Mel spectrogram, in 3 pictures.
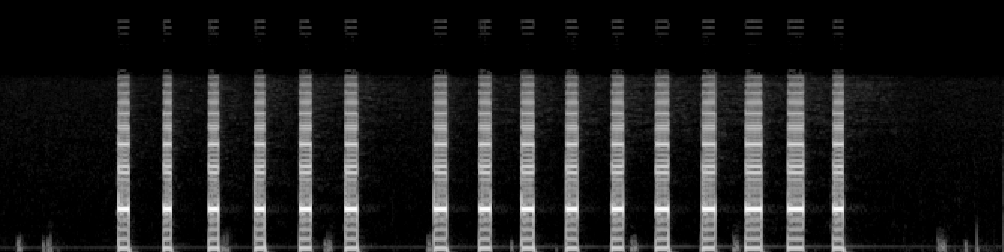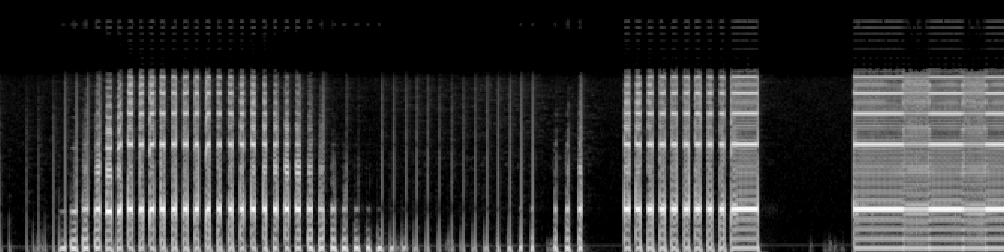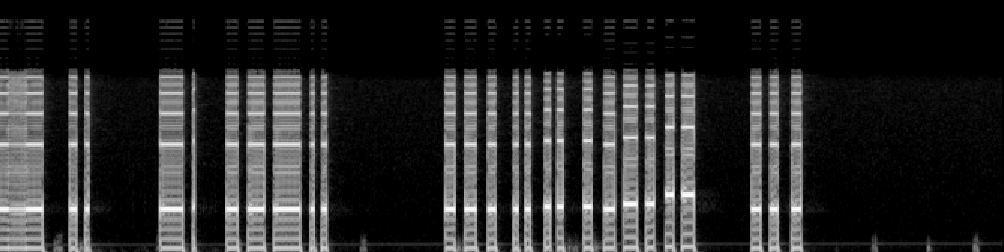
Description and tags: Sounds from a Korg Monotron Duo.
Battery, Powered, ribbon, synth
